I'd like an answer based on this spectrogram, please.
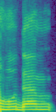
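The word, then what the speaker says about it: هدى: Hudan, asalnya hudan, ditulisnya hudan mir rabbihim, dibacanya idgham ya, idgham. Jadi tanwinnya masuk pada huruf mim. Hudam.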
